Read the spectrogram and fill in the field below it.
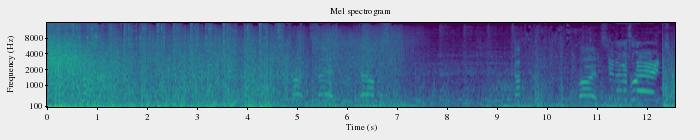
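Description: Naval cannon fire in the video game Assassin's Creed Rogue, heavy booming blasts and crackling volleys under shouted commands from the crew, the barrage thinning midway before more bangs and yelling return.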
